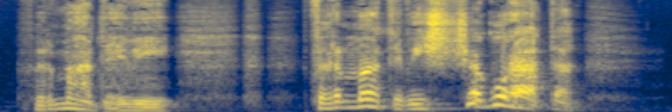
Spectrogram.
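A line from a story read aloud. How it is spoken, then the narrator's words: Exclamation. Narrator (Italian): esclamò Ambrosio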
